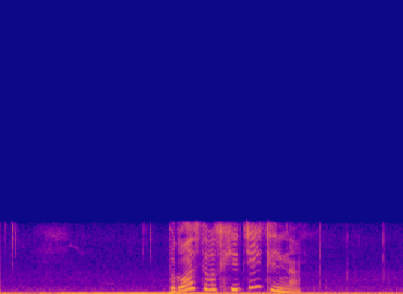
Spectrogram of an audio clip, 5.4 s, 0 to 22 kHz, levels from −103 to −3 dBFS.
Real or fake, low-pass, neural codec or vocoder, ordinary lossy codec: real; 5.4 kHz; none; MP3, 48 kbps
